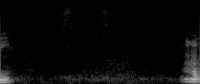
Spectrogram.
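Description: Faint rubbing and handling of a slim body-spray can being turned over in the hand, between a man's words at the start and near the end.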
